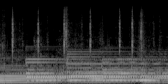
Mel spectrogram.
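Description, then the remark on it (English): Keys of the typewriter from Dr. Shipman's surgery, which Mrs. Grundy used to borrow, clack in a quick, fairly steady series of sharp taps over a sustained musical tone in the background, with no voices. “Mrs. Grundy used to borrow it from time to time, and that was the typewriter."”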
